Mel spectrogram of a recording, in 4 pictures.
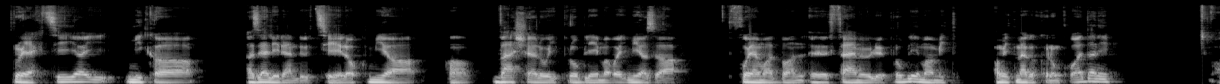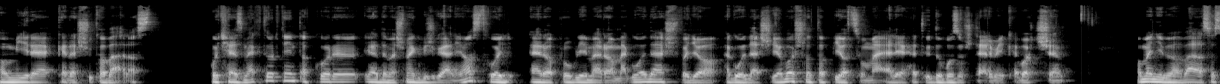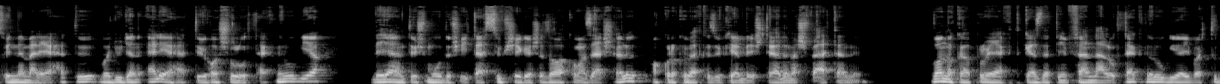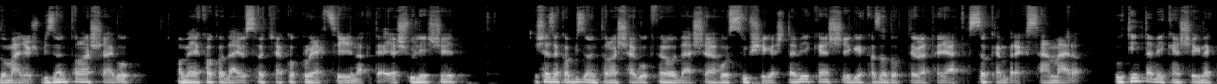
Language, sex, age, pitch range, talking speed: Hungarian, male, 20-39, 95-110 Hz, 130 wpm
